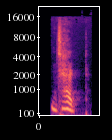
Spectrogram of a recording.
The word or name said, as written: झट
